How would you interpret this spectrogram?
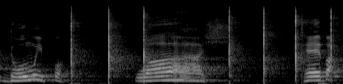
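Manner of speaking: loud, exaggerated wow, big punch on each word; mocking how women gush over pretty things; overexcited gushing. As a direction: ham up a gushing reaction. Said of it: "이 정도 하지만".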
